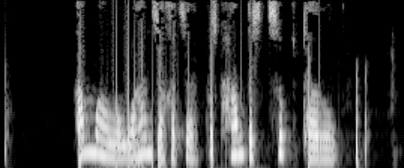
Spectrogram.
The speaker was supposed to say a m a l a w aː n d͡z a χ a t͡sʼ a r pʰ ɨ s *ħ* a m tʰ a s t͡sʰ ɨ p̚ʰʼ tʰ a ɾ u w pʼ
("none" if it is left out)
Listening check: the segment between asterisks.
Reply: ħ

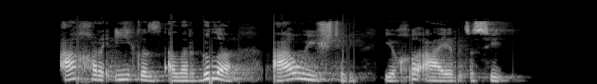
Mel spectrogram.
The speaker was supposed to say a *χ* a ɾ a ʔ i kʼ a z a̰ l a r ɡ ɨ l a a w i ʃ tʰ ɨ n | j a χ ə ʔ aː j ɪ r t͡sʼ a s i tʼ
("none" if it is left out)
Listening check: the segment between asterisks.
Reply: χ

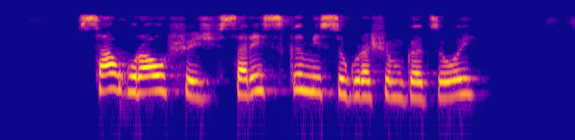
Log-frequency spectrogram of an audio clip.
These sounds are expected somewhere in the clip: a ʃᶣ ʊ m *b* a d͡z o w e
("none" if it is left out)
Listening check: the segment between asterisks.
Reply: ɡ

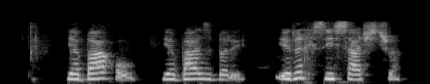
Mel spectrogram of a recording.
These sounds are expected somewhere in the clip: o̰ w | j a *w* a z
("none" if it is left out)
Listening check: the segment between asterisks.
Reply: b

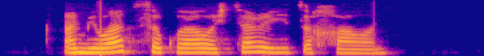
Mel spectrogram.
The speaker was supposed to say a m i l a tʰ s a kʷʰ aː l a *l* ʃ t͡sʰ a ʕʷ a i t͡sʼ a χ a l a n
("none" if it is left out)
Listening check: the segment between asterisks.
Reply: none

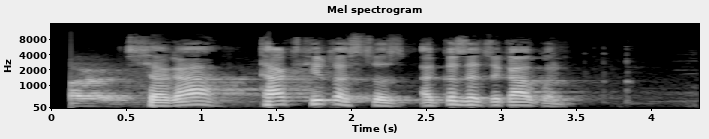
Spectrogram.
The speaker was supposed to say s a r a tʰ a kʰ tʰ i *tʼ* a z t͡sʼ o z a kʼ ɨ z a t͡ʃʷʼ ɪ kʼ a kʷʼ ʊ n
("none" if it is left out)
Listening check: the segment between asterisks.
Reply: qʼ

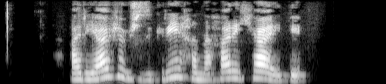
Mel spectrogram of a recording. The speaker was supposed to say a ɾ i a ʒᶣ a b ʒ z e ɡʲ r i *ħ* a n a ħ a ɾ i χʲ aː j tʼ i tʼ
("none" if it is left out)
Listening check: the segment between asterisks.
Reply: ħ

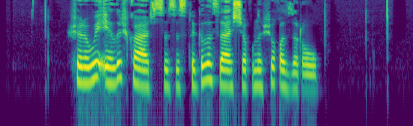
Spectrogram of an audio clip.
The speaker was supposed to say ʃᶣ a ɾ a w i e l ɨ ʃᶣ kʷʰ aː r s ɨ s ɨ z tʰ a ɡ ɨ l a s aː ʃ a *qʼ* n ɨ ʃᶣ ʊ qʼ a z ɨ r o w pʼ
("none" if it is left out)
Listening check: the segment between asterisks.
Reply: qʼ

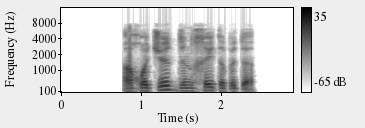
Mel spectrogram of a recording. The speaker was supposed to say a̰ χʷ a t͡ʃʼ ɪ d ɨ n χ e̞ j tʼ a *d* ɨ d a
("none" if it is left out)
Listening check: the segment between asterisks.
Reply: b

